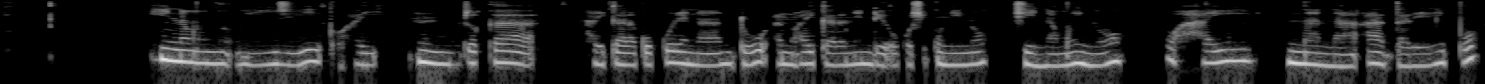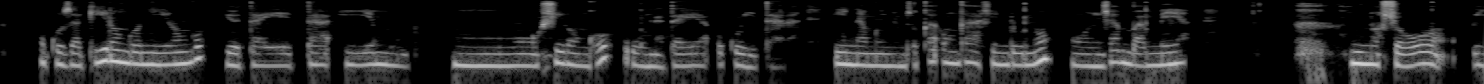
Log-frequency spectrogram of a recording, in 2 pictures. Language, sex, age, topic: Oshiwambo, female, 25-35, agriculture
